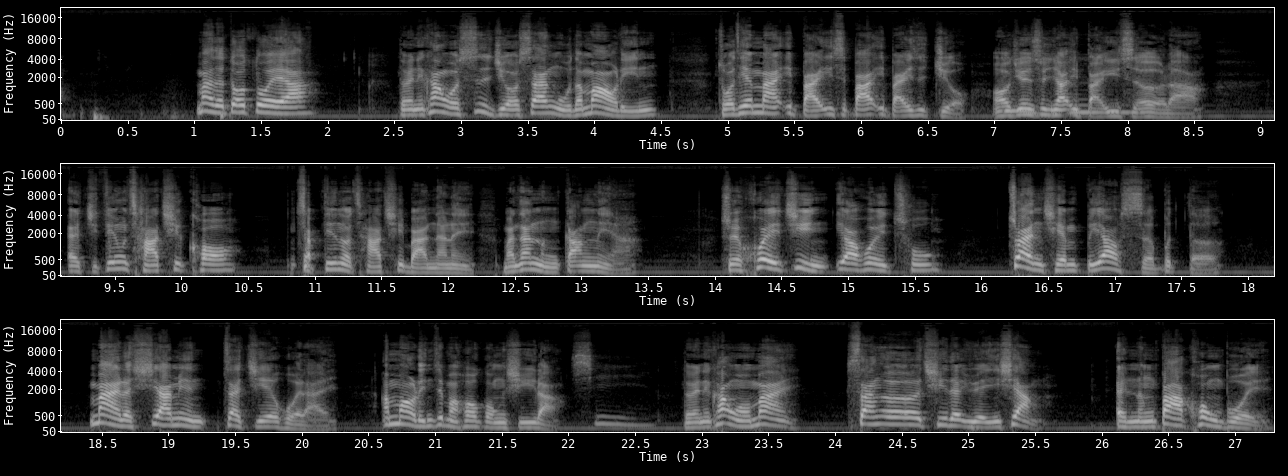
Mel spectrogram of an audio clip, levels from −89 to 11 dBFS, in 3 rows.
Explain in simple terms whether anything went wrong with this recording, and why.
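Nothing went wrong here: the speech comes across steady and even the whole way, with no glitches, dropouts or odd sounds to point to.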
